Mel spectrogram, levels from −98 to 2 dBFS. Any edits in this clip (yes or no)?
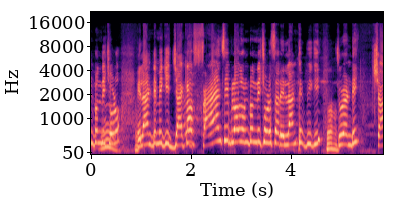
yes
